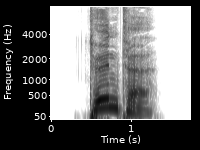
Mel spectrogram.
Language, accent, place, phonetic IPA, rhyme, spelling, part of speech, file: German, Germany, Berlin, [ˈtøːntə], -øːntə, tönte, verb, De-tönte.ogg
- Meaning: inflection of tönen: 1. first/third-person singular preterite 2. first/third-person singular subjunctive II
